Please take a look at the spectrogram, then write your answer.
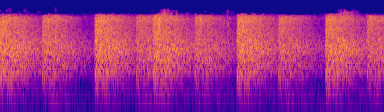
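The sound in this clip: Gunshots ring out in a Western shootout at a porch: many sharp, loud bangs fired in quick succession, each with a brief decaying tail that runs into the next, with no voices.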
